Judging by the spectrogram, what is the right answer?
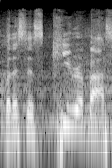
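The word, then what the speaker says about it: Kiribati: spelling but this is kiribas it's spelled k-i-r-i-b-a-t-i yet it is pronounced kiribas it's made up of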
